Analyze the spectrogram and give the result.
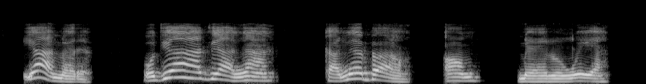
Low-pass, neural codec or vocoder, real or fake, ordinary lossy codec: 7.2 kHz; codec, 44.1 kHz, 3.4 kbps, Pupu-Codec; fake; none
